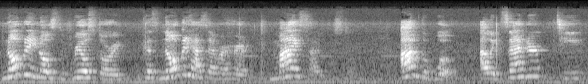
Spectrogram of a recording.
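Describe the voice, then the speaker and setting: A woman's voice: high voice, expressive, moderate pace, pushed and bright. A teenage girl playing an aggrieved, self-justifying wolf in an emphatic school reader's theatre performance. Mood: confiding, aggrieved. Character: Big bad wolf, aggrieved, self-justifying, chatty storybook villain. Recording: echoey room, distant mic, faint noise.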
